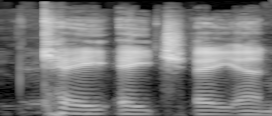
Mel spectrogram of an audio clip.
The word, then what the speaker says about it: Khan: KHAN, yes, Khan. It's pronounced Khan, correct.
